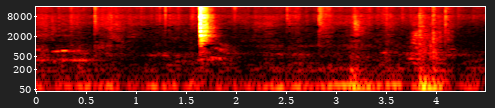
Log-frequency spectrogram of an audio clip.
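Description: Flames burning on a towel spread over a patient's back in fire-towel therapy, a soft low rumble. One sharp click comes a little over a second and a half in, and a duller thump near the end.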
